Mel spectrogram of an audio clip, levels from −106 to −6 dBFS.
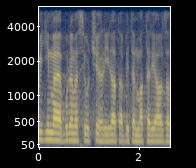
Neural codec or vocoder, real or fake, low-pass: none; real; 5.4 kHz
